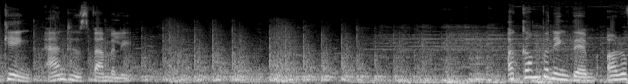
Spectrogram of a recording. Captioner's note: intense drumming; metal clanking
